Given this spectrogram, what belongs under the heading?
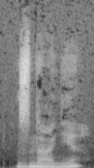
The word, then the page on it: знание: [ˈznanʲɪjɪ]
